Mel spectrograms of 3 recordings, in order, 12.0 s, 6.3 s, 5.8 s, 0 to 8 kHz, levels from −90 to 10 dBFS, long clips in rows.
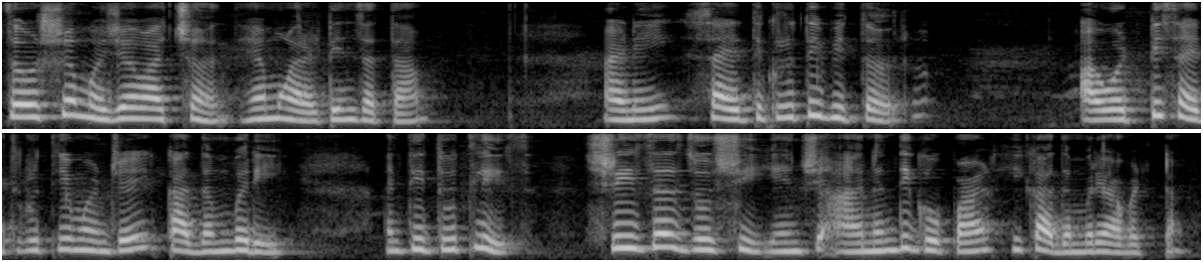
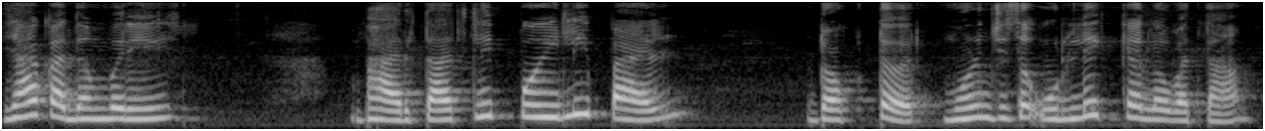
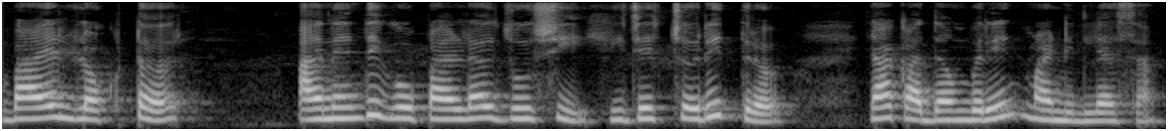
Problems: background sounds at intervals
